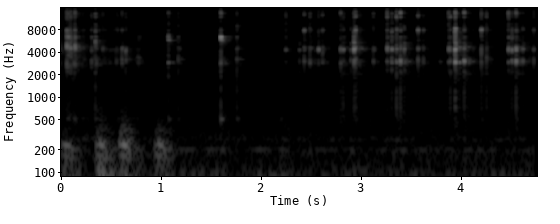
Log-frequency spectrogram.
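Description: A small, clear, empty, hollow glass jar is held in both hands while fingertips, nails and the metal rings on the fingers tap and clink against it. The result is a quick run of short, bright, high clinks and ticks with almost no ring, uneven in loudness, and low murmurs come in under the first taps.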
